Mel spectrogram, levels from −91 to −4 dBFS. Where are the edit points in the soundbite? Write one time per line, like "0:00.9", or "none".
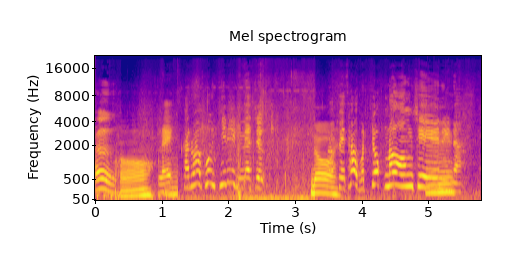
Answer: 0:01.2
